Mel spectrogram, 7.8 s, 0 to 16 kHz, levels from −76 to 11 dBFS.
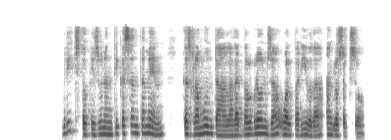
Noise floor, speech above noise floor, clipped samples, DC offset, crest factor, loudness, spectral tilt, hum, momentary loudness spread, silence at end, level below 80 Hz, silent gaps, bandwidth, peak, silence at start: under -90 dBFS; over 71 dB; under 0.1%; under 0.1%; 18 dB; -20 LUFS; -4.5 dB/octave; none; 10 LU; 0.55 s; -58 dBFS; 3.55-3.65 s; 8.4 kHz; -4 dBFS; 1.25 s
